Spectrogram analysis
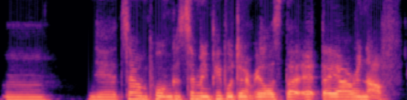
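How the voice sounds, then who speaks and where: A woman's voice: medium pitch, flat delivery, a little fast. A woman hosting a casual interview in an encouraging, affirming way.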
